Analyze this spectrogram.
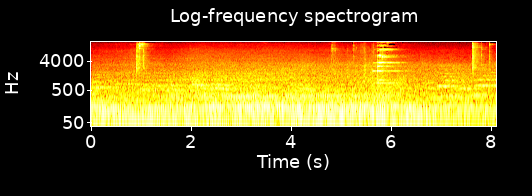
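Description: Three sharp metal clinks from tools and parts being handled at a motorcycle engine: one about a second in, a louder one near six seconds that rings briefly, and one near the end. A steady low hum runs underneath.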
